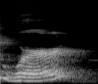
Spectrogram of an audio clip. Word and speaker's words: word: which is basically like world with no L.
